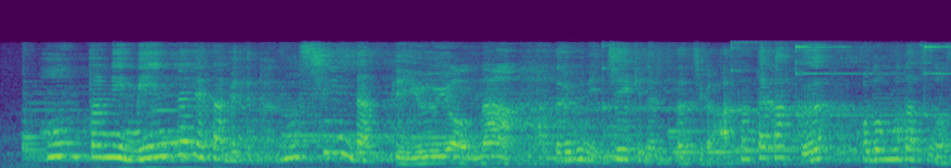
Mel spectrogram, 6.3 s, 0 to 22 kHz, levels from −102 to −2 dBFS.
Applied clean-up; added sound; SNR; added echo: none; none; none; reverberation time 2.4 s.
